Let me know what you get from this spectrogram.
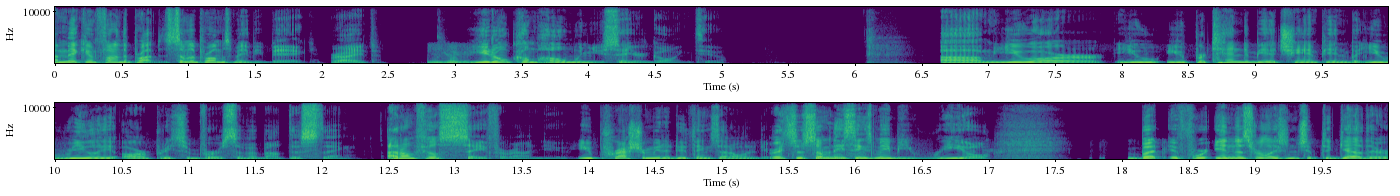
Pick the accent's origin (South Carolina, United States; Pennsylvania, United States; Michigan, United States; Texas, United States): Texas, United States; I grew up in Texas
